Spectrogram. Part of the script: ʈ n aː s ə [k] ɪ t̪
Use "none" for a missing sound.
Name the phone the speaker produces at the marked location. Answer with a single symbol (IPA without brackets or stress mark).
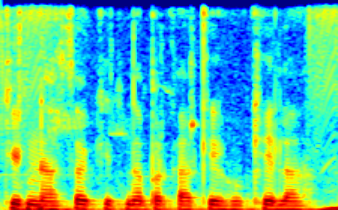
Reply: k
